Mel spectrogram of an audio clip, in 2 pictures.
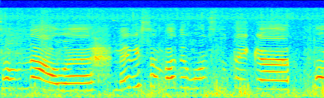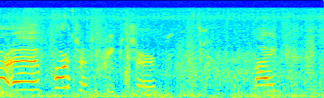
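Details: Huskies in the snow at Akureyri, Northern Iceland, excited and eager to start a sledding trip: overlapping high whining yelps and bending howl-like cries in rapid bursts, with low rumbling background noise.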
